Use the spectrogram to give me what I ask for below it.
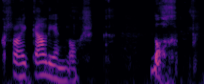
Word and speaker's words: Craigallian Loch: I've been walking for just under an hour and a half, and I've reached what I'm tempted to call Craigallian Loch, because I'm Welsh, but I think it's pronounced Craigallian Loch.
